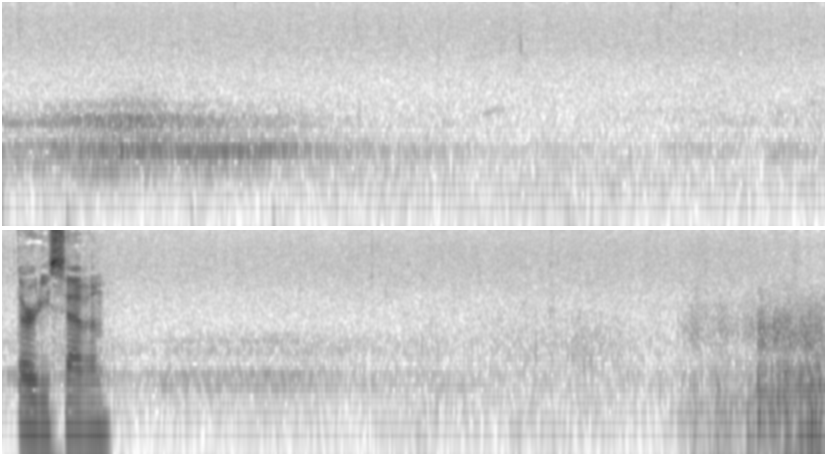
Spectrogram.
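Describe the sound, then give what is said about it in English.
Thunder rolls through a stormy scene in low, rumbling swells, then a sharp, bright crack bursts out in the middle. A fresh rumble builds again near the end. “you look over towards where the thunder is coming from.”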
